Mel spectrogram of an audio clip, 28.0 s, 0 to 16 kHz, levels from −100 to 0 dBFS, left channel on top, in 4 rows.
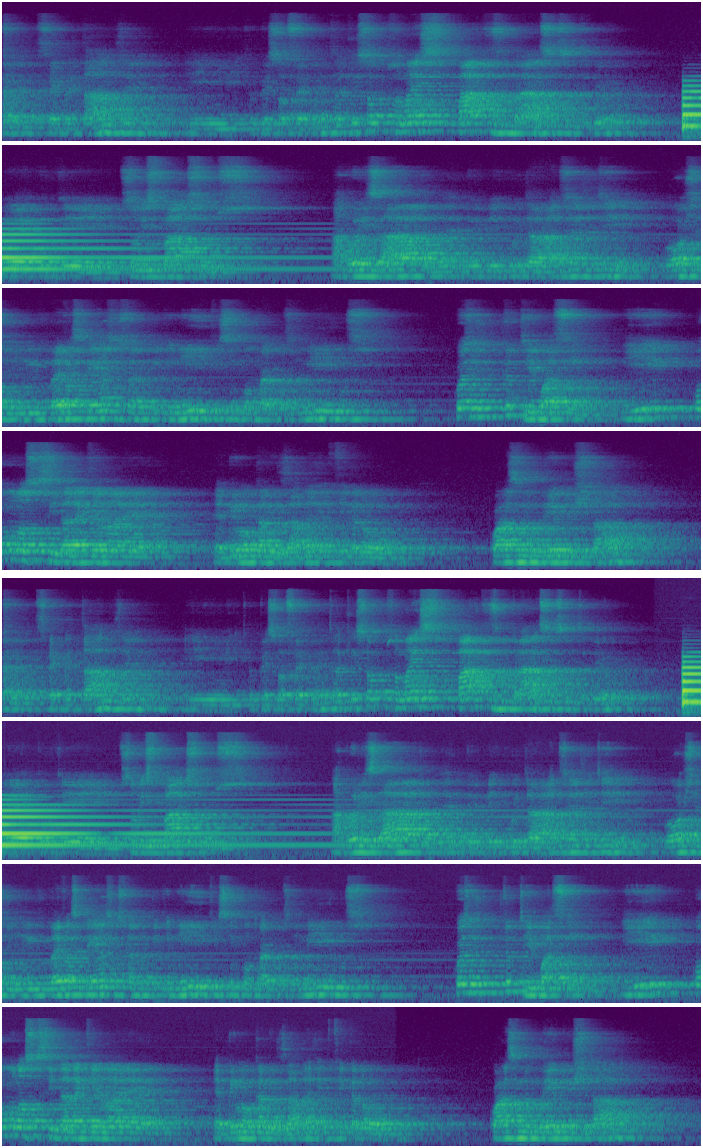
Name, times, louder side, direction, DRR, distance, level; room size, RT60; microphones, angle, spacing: voice 1, 0.0-1.5 1.8-6.2 6.9-9.4 10.3-13.3 13.6-17.6 18.5-19.8 20.1-20.6 20.9-22.6 23.1-24.9 25.9-27.2, right 1 dB, 65° right, -4 dB, 2.3 m, -37 dB
Piano, 6.8-13.4 14.2-14.3, right 6 dB, 90° right, 0.3 m, -29 dB
8.2 x 7.1 x 6.5 m, 2.1 s
head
